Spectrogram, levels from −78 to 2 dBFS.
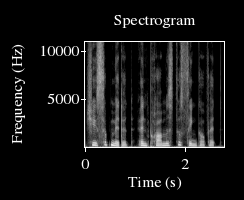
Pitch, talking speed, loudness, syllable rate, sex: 195 Hz, 170 wpm, -16 LUFS, 4.8 syllables/s, female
